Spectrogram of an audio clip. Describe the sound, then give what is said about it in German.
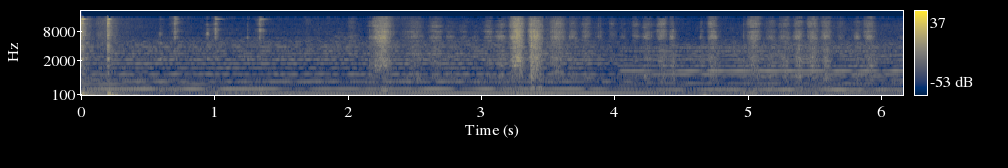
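A pen scratching on paper as a birthday letter is written, with faint, irregular strokes over a steady low hum. “Kurz zuvor schreibt Bismarck seinem 14-jährigen Sohn einen Geburtstagsbrief.”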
